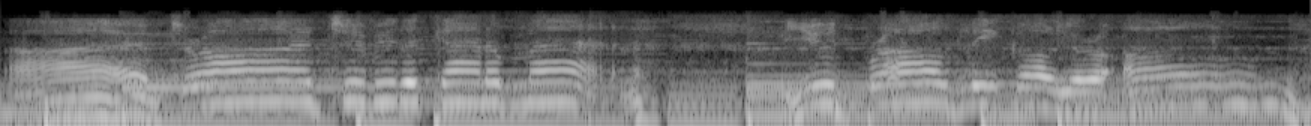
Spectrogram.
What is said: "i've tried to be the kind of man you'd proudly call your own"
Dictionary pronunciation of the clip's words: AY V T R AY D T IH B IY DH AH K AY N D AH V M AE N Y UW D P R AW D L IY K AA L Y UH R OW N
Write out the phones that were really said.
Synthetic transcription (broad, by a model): AY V T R AY D T IH B IY DH AH K AY N D AH V M AE N Y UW D P R AW D L IY K AA L Y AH R OW N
